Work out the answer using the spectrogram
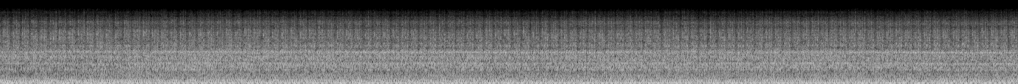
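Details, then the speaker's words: Peterbilt 359 diesel started after sitting 20 years, with a new fuel filter fitted. Loud, steady, hard-driven roar with a fast clatter that never drops back: a runaway. There is little blow-by; a turbo seal is suspected of feeding engine oil into the engine, unconfirmed. "it won't cuz it's burning the oil from the turo if that's what it is yeah cuz if you jump straight engine oil into the engine it'll run away"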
